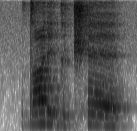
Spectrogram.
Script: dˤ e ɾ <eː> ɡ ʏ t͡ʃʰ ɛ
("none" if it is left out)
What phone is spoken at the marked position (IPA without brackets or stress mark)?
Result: e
